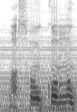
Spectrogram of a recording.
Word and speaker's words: 草根木皮: "Sōkonmokuhi" có nghĩa là, được viết là... và đọc là Sōkonmokuhi.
